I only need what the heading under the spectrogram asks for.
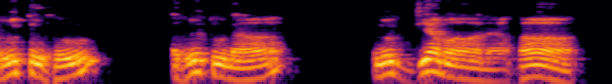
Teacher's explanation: Rutuhu, Rutuna, Visarga followed by the Ru, which is the vowel, introduces the consonant R, that is the sandhi rule.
